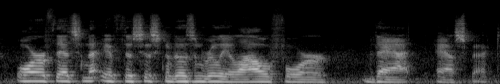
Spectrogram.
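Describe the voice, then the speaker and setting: A man's medium-pitched voice with an American accent, fairly even intonation and a fairly slow pace. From Michigan Upper Peninsula, small town. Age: 50s. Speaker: podcast host. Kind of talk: podcast interview. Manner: halting, with false starts.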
